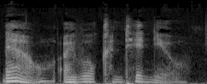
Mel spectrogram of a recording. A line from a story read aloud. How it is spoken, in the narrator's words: he sighed deeply and said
